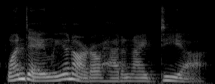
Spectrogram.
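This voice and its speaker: A woman's voice: low voice, lively intonation, normal speed, darkish tone. A woman children's storyteller reading a picture book aloud, expressively, explaining and putting questions to the listener.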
